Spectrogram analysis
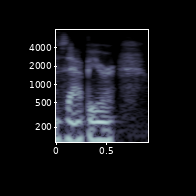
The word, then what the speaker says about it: Zapier: co-founder and CEO of zapier which makes people happier it's not their tagline but that's how you can remember how to say it and it's za p ier you can go to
